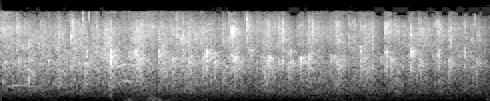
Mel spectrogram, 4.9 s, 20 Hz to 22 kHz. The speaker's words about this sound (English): If you've been walking with God for 25 years or more, would you stand up? Now, we can applaud these people. Go on, give them a round of applause.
